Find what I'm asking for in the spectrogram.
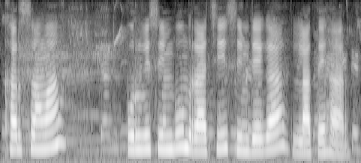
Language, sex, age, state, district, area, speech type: Santali, female, 30-45, Jharkhand, East Singhbhum, rural, spontaneous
